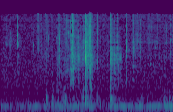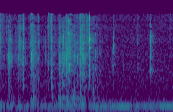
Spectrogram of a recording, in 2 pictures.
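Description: A utility-knife blade scores a hand-sized, solid multicolored block of dried bar soap into small cubes that crumble off into a pile. Crisp, dry scraping and cutting produce rapid bright clicks and crunchy crackles over a steady low hum.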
